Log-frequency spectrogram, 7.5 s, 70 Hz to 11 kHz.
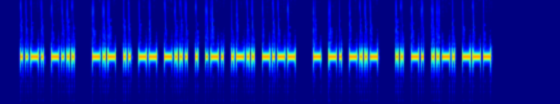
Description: Morse code, heard as a keyed tone, about 36 wpm, 700 Hz. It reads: FB KIMBERLY TNX INFO
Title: Practice QSO - Exchange 3 - More Info - 35wpm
